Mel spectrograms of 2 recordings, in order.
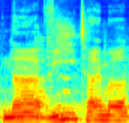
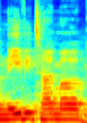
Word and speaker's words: Navitimer: nah the timer and why do I pronounce it navi timer this has of course a purpose it's not a Navy timer guys that watch has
